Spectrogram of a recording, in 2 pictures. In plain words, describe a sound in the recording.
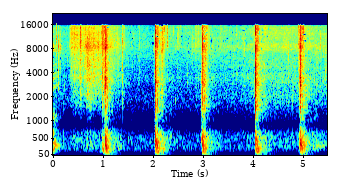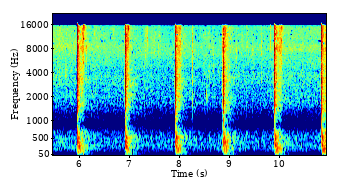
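An axe chops steadily into a tree trunk with regular thuds.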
